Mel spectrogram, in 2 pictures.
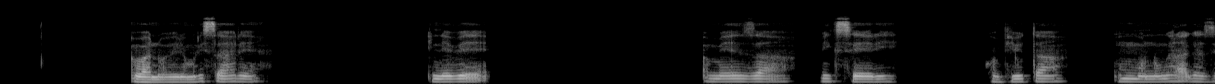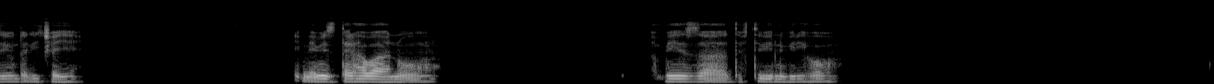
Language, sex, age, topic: Kinyarwanda, male, 18-24, health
